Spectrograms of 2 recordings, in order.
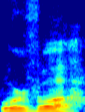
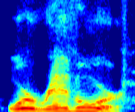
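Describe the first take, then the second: First: It is said with a French-style pronunciation. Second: It is said with an exaggerated American redneck accent. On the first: "Am I saying that right?" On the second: "I could be like really redneck with it"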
